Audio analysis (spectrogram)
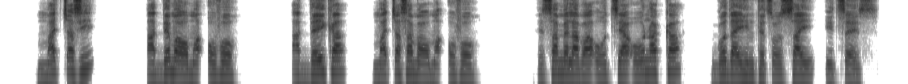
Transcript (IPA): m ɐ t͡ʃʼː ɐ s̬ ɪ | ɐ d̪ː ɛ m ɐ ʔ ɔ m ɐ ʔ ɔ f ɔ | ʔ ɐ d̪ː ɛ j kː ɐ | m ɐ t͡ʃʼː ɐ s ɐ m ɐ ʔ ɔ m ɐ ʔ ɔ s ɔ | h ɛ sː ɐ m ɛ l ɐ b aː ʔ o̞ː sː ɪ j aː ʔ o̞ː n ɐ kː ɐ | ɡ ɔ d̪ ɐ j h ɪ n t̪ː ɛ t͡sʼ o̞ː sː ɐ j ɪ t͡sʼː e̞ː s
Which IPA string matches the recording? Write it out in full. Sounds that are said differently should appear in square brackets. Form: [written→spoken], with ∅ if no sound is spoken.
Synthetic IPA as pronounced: m ɐ t͡ʃʼː ɐ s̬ ɪ | ɐ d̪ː ɛ m ɐ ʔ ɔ m ɐ ʔ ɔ f ɔ | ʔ ɐ d̪ː ɛ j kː ɐ | m ɐ t͡ʃʼː ɐ s ɐ m ɐ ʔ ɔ m ɐ ʔ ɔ [s→f] ɔ | h ɛ sː ɐ m ɛ l ɐ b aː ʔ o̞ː [sː→t͡sː] ɪ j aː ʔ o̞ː n ɐ kː ɐ | ɡ ɔ d̪ ɐ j h ɪ n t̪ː ɛ t͡sʼ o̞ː sː ɐ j ɪ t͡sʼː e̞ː s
